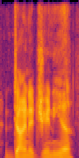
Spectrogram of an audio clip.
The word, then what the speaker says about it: Dinoginia: Dino-gina. – Dino-gina. – Yeah. – Wow. – You're welcome. You're welcome. – Sorry, I think you mispronounced that. It's Dinoginia. – Dinoginia. – Gina. – It's like Virginia.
